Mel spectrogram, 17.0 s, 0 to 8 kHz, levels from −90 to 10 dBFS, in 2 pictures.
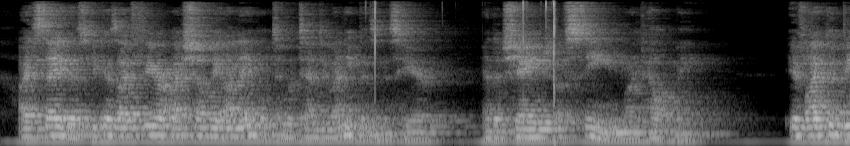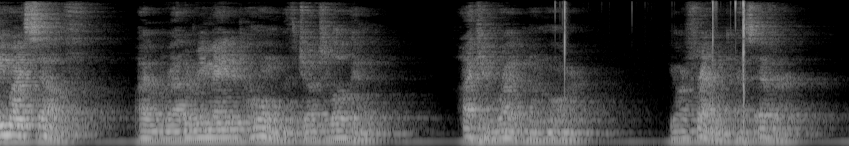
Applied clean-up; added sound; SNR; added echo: none; Crack; 7 dB; reverberation time 1.2 s.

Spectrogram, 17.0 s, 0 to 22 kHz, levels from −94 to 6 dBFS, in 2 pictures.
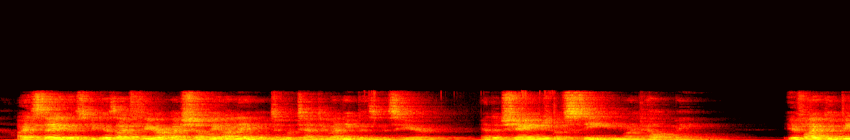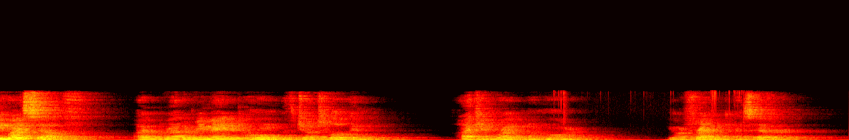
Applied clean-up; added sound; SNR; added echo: neural separator model SepFormer DNS4.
